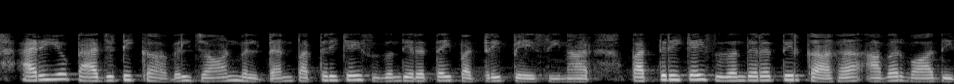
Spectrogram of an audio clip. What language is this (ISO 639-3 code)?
tam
